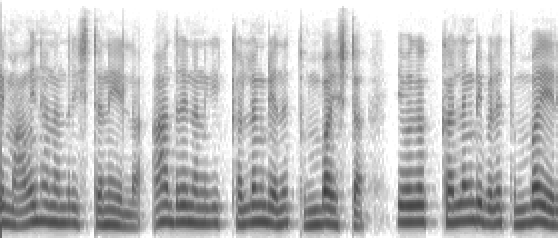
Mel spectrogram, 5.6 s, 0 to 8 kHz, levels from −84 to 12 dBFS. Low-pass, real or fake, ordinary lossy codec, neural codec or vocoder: 7.2 kHz; real; none; none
